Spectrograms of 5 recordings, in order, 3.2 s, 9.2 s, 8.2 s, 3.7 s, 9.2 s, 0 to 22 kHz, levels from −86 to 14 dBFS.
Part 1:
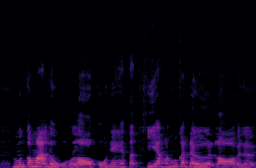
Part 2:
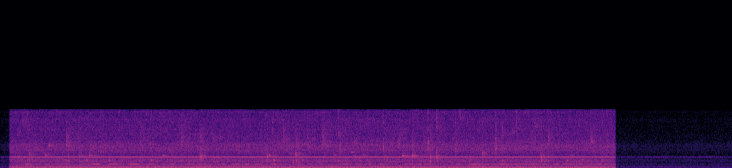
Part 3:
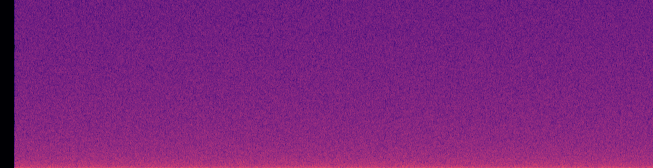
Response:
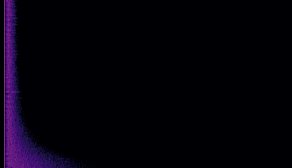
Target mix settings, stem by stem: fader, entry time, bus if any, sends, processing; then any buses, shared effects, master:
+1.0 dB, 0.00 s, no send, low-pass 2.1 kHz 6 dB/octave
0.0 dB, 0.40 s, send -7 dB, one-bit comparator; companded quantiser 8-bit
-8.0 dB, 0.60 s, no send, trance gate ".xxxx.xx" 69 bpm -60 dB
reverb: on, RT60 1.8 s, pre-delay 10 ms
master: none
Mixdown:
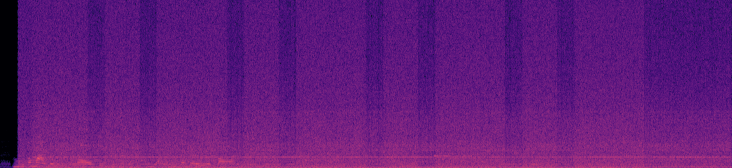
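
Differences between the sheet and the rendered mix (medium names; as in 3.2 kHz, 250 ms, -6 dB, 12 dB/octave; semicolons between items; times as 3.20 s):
stem 3: entry 0.60 s -> 0.00 s; master: extra high-pass 79 Hz 6 dB/octave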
